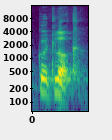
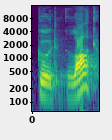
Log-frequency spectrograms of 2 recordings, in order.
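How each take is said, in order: First: Luck has the rounded vowel of book. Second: Luck has the open vowel of cup. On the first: "if you come from Northern England, you say something like good look" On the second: "I use uh for good and uh for luck"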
